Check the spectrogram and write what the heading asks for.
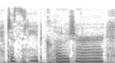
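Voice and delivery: soft whisper; slow, mock-hushed whisper; whispered retelling. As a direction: hush the quote. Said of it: "she's like".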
